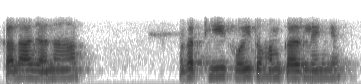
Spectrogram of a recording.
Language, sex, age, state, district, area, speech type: Urdu, female, 30-45, Uttar Pradesh, Ghaziabad, urban, conversation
